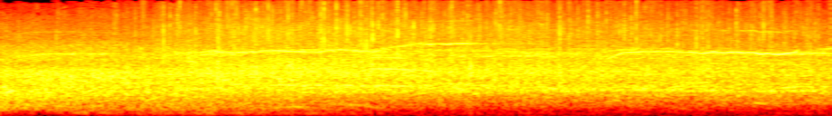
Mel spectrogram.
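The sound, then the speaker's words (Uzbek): An audience applauds with dense, loud clapping that runs steadily from start to finish without a break. “Qarsak chalganlarga kattakon rahmat”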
